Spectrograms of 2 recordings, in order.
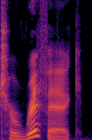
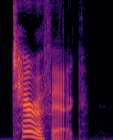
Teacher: the adjective terrific has stress right before the IC · Shown in: first take · We don't say terrific.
